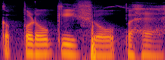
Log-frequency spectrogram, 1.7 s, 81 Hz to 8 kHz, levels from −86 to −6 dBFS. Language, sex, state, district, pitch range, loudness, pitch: Hindi, male, Uttar Pradesh, Hamirpur, 120-135 Hz, -28 LUFS, 125 Hz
